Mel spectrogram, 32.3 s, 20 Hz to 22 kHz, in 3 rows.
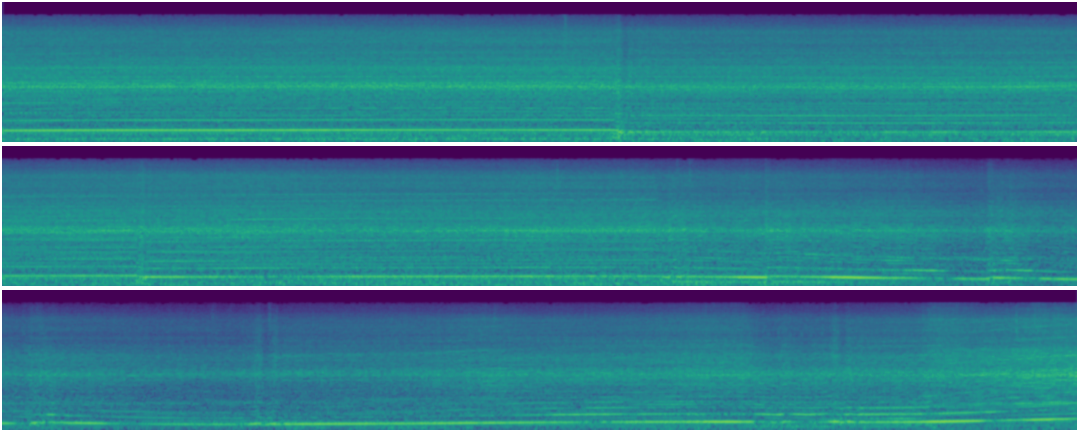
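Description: Onboard sound of a Radical SR1 race car's motorcycle-derived four-cylinder engine at high revs. It holds a steady pitch in each gear, dropping suddenly with upshifts about six and twelve seconds in. Later it falls and rises in steps as the car brakes and downshifts, then climbs as it accelerates again near the end, over steady wind and road noise.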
